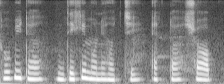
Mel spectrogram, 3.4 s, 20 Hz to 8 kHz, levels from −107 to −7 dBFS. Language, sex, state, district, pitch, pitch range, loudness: Bengali, female, West Bengal, Cooch Behar, 205 Hz, 195-210 Hz, -14 LUFS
